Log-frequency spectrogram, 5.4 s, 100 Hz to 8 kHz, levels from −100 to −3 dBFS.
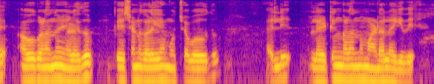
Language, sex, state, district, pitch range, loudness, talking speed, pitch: Kannada, male, Karnataka, Bidar, 115-135 Hz, -15 LUFS, 100 wpm, 125 Hz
